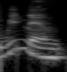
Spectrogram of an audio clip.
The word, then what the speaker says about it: women: Come on, what is the pronunciation? Women. What about this one? I would say women.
